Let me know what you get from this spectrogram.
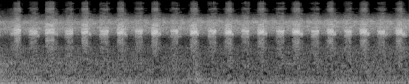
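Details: Provence cicadas giving a shrill, high-pitched rasping drone, beating in quick regular pulses roughly six times a second, with no other sounds heard.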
